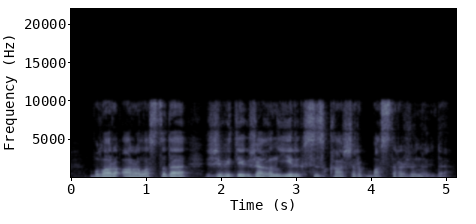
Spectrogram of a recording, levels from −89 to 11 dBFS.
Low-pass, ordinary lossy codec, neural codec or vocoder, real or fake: 9.9 kHz; none; vocoder, 24 kHz, 100 mel bands, Vocos; fake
